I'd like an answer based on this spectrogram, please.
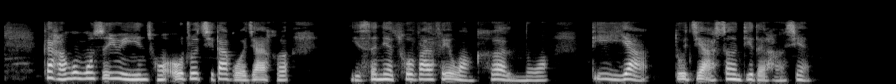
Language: Chinese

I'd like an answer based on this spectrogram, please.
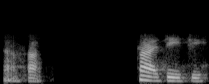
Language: Sindhi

